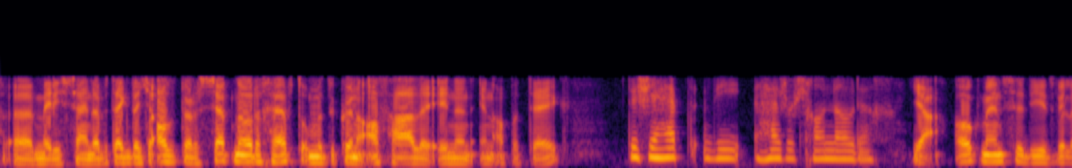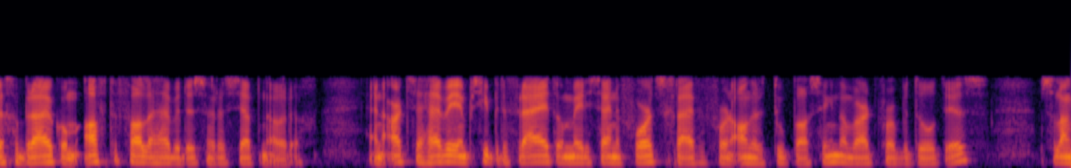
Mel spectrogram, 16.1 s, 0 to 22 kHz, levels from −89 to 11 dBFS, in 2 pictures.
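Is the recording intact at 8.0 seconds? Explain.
No. At 7.98 s the call software likely stepped the microphone volume down, cutting the device's input gain in a single jump of about 5 dB. Right after "die het", the speech and its background both drop abruptly in level and stay quieter into "gebruiken om af te".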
